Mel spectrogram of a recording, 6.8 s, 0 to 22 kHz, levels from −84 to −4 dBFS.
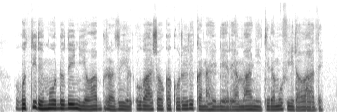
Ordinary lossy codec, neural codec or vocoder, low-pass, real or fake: none; vocoder, 44.1 kHz, 128 mel bands, Pupu-Vocoder; 19.8 kHz; fake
